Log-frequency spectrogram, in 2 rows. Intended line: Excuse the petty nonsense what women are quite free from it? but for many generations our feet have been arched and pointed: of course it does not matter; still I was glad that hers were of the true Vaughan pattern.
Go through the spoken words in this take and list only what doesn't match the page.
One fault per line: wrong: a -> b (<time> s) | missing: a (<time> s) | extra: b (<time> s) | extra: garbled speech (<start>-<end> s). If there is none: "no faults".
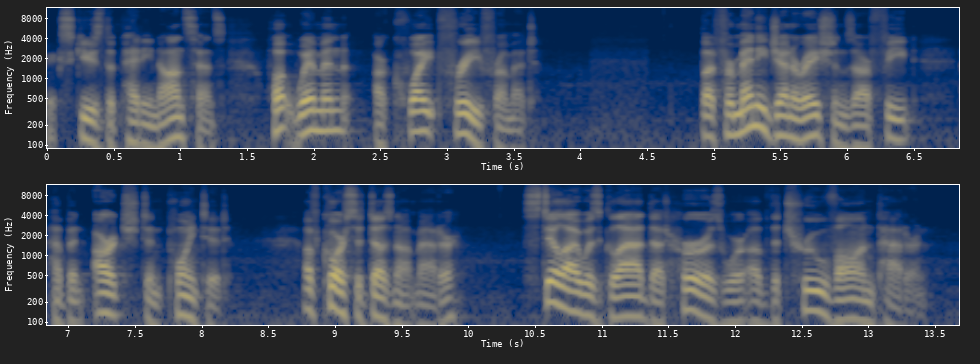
no faults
